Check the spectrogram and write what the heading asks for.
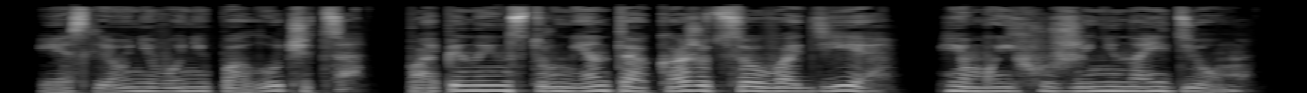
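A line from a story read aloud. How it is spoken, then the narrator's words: Hoarse whisper. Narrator (Russian): хриплый шепот Неллио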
